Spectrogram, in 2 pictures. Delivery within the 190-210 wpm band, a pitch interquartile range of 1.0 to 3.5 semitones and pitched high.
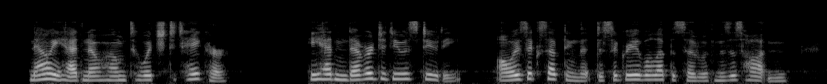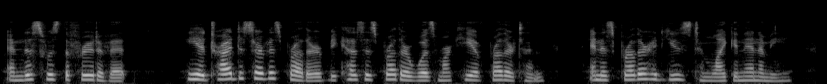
No: average, 200 wpm; average, 3.9 semitones; high, 205 Hz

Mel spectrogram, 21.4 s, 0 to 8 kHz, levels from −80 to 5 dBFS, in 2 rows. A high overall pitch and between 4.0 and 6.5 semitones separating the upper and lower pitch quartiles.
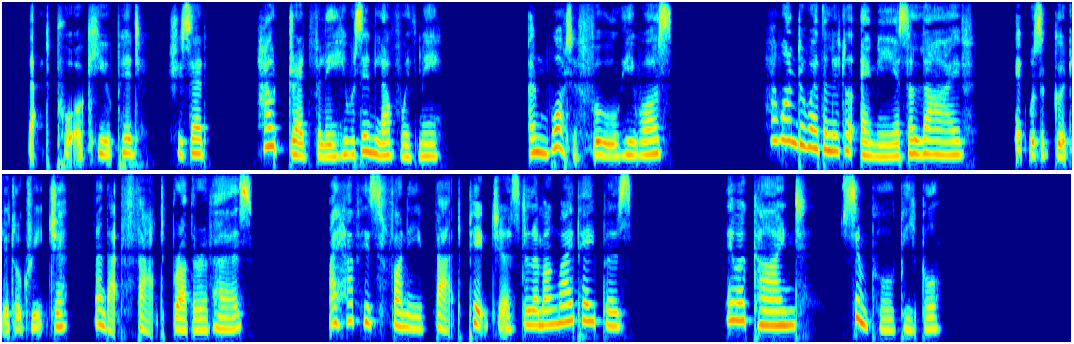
Yes: high, 200 Hz; average, 4.6 semitones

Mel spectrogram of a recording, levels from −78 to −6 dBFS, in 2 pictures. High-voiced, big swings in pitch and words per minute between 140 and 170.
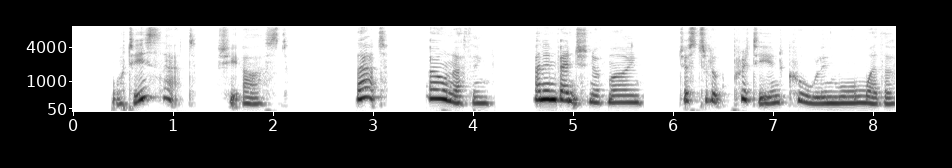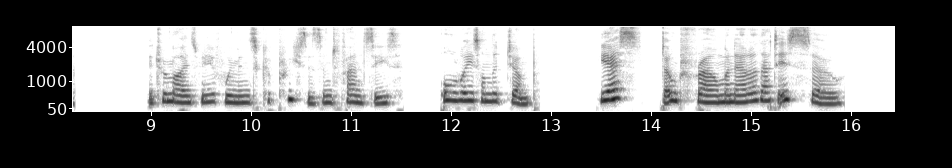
Yes: high, 220 Hz; wide, 5.8 semitones; average, 145 wpm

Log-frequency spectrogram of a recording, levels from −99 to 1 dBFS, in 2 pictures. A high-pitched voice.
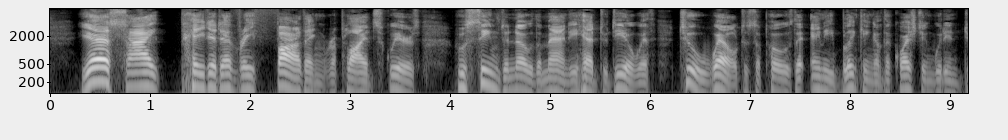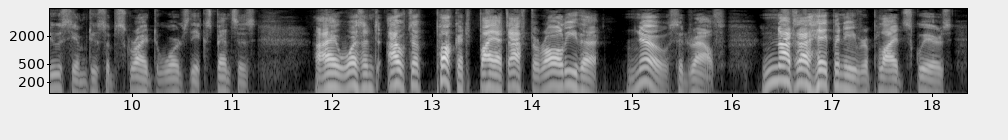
No: medium, 140 Hz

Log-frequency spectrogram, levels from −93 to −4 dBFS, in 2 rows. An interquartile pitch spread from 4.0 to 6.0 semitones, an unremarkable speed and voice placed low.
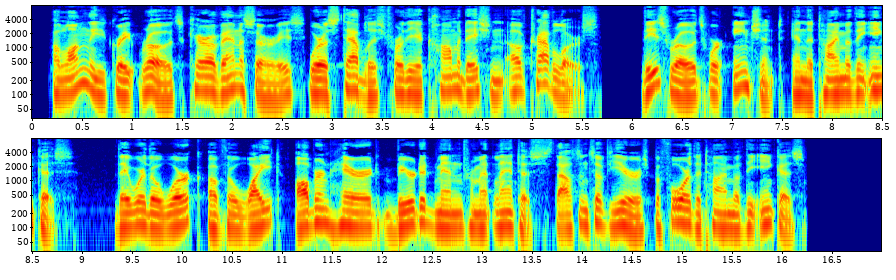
No: average, 3.1 semitones; average, 155 wpm; low, 105 Hz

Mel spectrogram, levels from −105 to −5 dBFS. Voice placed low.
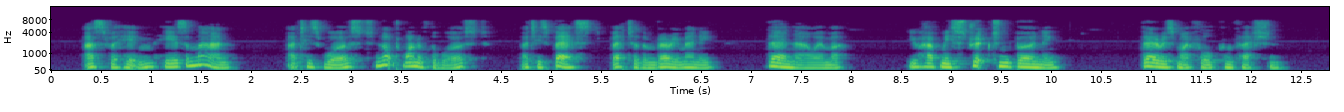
No: medium, 145 Hz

